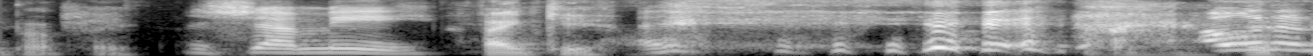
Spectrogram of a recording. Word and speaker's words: Jeamie: Jeamie.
